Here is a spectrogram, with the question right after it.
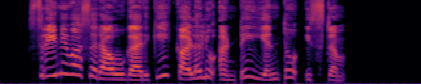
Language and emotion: Telugu, neutral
